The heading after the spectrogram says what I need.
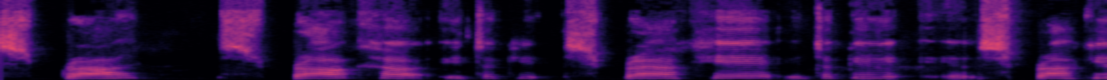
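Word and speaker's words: Sprache: দিকে যারা থাকে তারা বলা হচ্ছে তালিব বাস উচ্চারণ করে যেমন তারা বলা হচ্ছে স্প্রেশা কিন্তু আমরা এপাশের মানুষজন বলা হচ্ছে স্প্রেখে স্ট্যান্ডার্ড জার্মান হচ্ছে স্প্রেকে বলা আপনি যদি দুইটাই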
